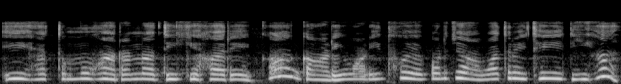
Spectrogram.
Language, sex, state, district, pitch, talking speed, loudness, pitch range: Chhattisgarhi, male, Chhattisgarh, Rajnandgaon, 245 Hz, 125 wpm, -18 LUFS, 235-265 Hz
